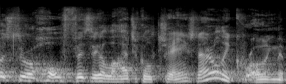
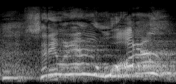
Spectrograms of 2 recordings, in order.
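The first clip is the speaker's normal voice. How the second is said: high, shouted, spent from screaming; hoarse passenger after screaming. Retold or imitated. Passenger worn out from a long dying scream, shouting high. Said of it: "I didn't really pace out my dying scream".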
